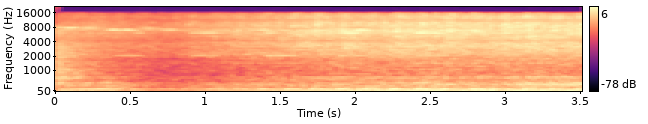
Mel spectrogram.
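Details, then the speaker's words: Mercedes E63 M156 port-injected V8 with newly installed prototype supercharger, base tune, codes cleared, first start: deep even burble rising smoothly, no misfire, no audible blower noise, instant throttle response; normal idle. "it idles great. This is just on a bass tune. The throttle response is like instant. This sounds so good."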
